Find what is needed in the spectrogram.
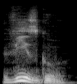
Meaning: dative singular of визг (vizg)
- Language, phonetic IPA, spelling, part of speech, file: Russian, [ˈvʲizɡʊ], визгу, noun, Ru-визгу.ogg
